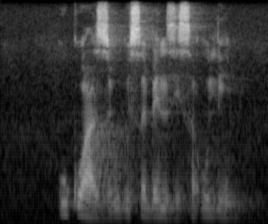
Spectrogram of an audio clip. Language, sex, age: Zulu, male, 23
